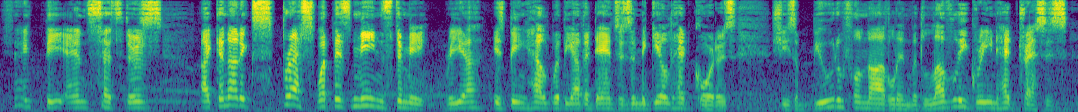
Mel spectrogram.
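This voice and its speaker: A man's voice: medium pitch, moderate pace, a little hiss or hum, close to an everyday voice. A man playing an aggrieved, impassioned alien citizen in a video game, with formal wording. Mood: grateful. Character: desperate, indignant male alien pleading for his mate. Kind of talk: video game dialogue acting.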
